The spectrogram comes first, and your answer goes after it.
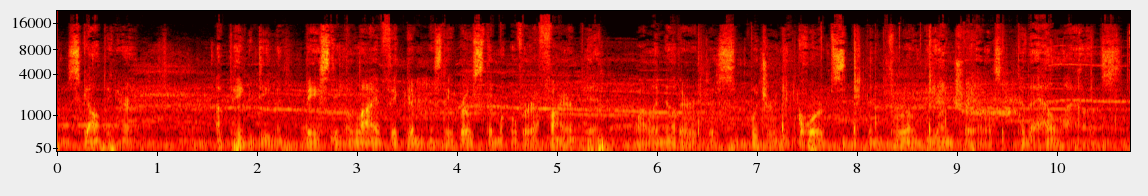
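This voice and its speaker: Deep-voiced male horror narrator. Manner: steady, measured storytelling. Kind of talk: scripted second-person horror narration. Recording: loud music score under narration.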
